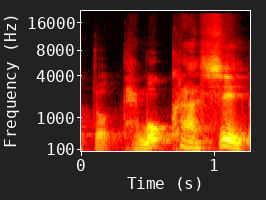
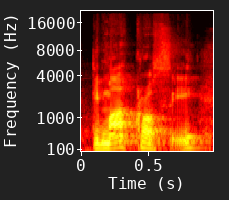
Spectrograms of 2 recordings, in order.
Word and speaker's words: democracy: 그래서 데모크라시, 뭐 틀린 발음은 아닌데 democracy.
